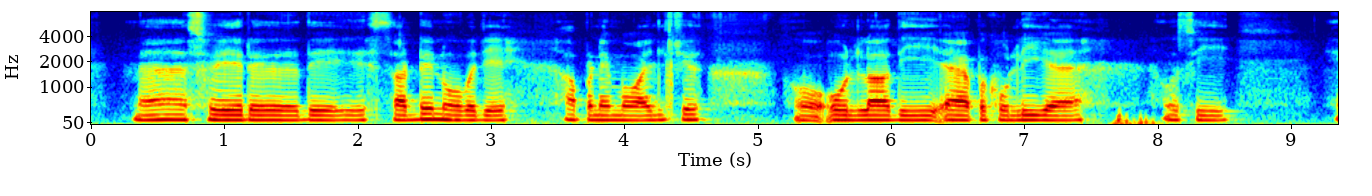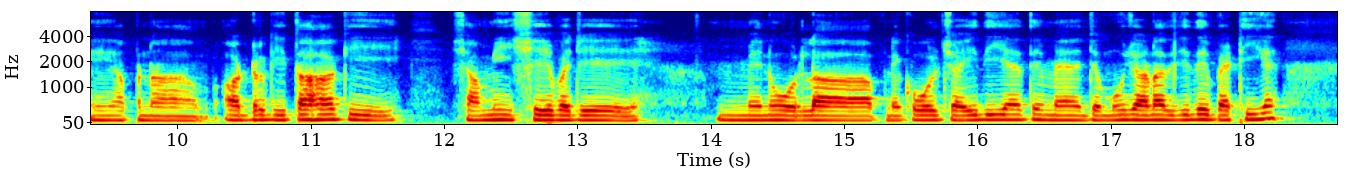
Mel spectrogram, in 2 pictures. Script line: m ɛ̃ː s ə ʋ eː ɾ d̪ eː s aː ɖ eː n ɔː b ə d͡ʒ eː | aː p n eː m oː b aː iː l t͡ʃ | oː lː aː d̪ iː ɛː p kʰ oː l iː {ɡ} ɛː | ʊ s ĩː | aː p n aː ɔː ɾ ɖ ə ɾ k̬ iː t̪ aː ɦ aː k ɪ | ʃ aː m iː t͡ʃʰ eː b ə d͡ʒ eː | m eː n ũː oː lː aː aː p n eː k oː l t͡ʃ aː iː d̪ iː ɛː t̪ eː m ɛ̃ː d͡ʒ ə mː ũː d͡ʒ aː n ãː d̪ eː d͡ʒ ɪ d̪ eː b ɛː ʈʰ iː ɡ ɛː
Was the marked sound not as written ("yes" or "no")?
no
